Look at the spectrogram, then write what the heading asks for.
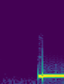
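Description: A telephone busy signal sounds after a call is cut off: a single steady, low-pitched beep lasting about a third of a second, loud and alone after near silence.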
